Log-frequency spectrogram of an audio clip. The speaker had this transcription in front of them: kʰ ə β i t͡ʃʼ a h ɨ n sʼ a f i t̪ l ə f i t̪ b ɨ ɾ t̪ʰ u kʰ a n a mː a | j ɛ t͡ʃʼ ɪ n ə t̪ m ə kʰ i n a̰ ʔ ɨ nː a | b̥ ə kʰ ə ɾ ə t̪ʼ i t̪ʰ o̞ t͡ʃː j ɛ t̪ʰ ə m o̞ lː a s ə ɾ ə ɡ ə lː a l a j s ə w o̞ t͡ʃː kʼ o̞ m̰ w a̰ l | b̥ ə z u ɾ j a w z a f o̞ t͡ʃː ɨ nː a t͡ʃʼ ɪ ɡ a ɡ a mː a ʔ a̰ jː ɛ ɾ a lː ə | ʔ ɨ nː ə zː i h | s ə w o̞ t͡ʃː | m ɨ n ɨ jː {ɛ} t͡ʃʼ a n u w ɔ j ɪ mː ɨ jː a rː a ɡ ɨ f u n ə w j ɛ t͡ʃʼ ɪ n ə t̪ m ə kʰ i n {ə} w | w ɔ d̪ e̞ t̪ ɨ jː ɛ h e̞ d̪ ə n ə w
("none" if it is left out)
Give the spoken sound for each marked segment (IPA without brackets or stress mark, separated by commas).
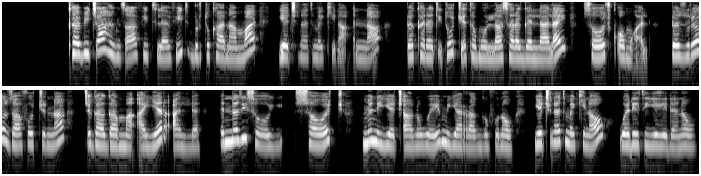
ɛ, a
